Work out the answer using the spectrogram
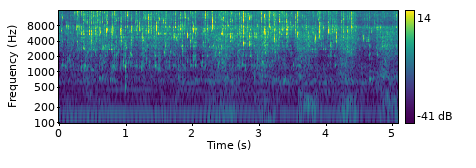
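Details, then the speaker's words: Scrap washing machine during rinse/drain cycle, after lime scale was cleared: low steady drone with faint pulsing swell under draining water; owner assumes the pump, not confirmed. "That's the noise, that was the noise it was making. I'm assuming that was the pump."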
